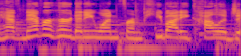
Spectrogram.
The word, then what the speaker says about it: Peabody: And as for the other one, listeners may also notice that Holly says Peabody in this episode, while the interviewees say Peabody. George Peabody, who's the museum's namesake, pronounced it Peabody, although there are a lot of institutions named for him that use that pronunciation and others that don't.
